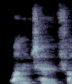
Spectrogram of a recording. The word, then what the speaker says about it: 望春风: And the Chinese pronunciation that would be "Wang Chun Feng" (望春风).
